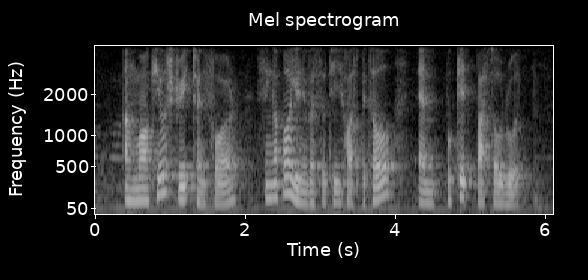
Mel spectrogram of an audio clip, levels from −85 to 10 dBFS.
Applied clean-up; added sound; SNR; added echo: none; none; none; none.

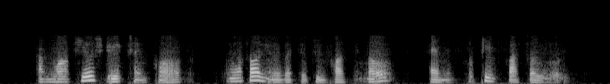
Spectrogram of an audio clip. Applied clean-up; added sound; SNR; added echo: neural separator model SepFormer WHAMR!.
